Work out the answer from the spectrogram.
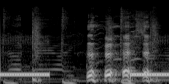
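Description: A telephone tone sounds while a call is being placed: a steady, even hum that breaks off briefly for a busier stretch of sound, then resumes and holds to the end.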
